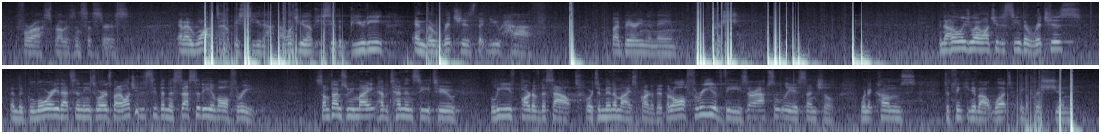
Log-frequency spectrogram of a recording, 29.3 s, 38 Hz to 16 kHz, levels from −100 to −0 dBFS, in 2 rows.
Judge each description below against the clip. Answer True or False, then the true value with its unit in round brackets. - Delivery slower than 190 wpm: False (205 wpm)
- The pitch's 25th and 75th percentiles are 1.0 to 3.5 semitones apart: False (5.4 semitones)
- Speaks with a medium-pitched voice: True (145 Hz)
